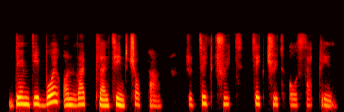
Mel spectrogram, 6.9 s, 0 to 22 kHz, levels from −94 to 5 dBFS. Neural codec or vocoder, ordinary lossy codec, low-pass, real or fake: codec, 16 kHz, 0.5 kbps, FunCodec, trained on Chinese and English, 25 frames a second; Opus, 64 kbps; 7.2 kHz; fake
